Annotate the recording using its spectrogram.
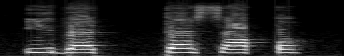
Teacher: کلمت اتسق میں یہاں شروعات میں حمزت وصل ہے. ہم یہ آیت کو ساتھ میں پڑھیں گے تو حمزت وصل کو ادا نہیں کریں گے، لہذا ہم حرف الدال کے بعد سیدھا حرف التا پڑھیں گے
